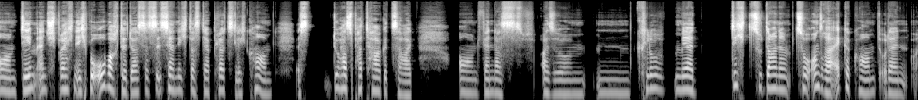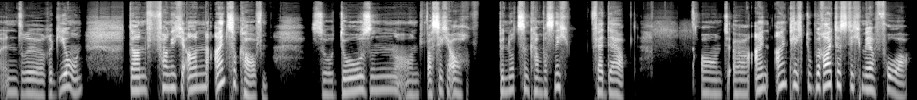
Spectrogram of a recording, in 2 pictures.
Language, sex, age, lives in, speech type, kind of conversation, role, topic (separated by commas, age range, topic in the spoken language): German, female, 65-69, United States, conversation, podcast, guest, Wie beeinflusst der Klimawandel deinen Alltag?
